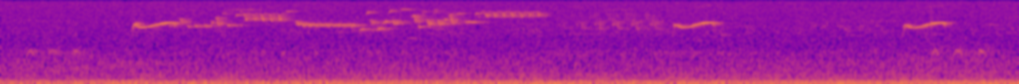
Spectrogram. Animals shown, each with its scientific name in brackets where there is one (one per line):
American Crow (Corvus brachyrhynchos)
Winter Wren (Troglodytes hiemalis)
Eastern Wood-Pewee (Contopus virens)
Veery (Catharus fuscescens)
Ovenbird (Seiurus aurocapilla)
